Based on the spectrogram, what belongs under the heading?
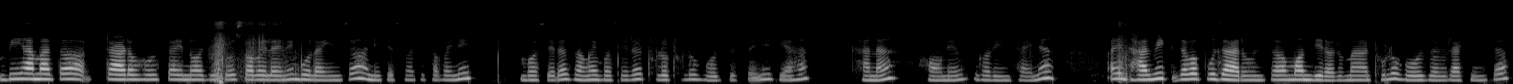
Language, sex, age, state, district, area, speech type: Nepali, female, 30-45, West Bengal, Darjeeling, rural, spontaneous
